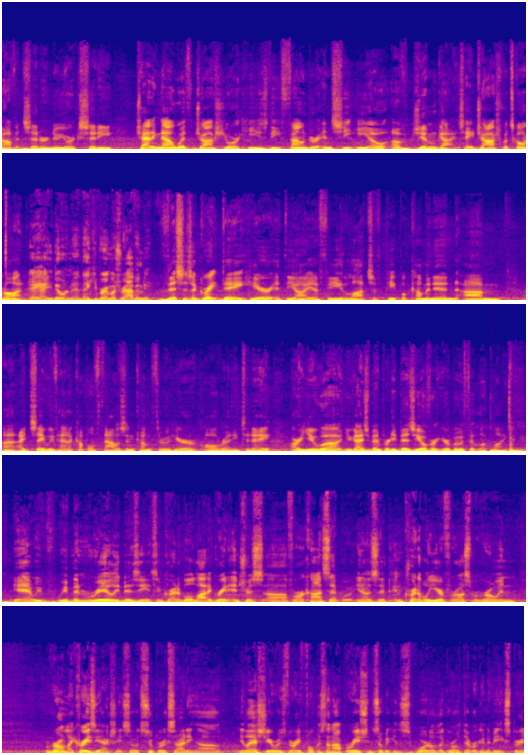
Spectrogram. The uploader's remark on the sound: Recorded LIVE in the Podcast Zone at The International Franchise Expo 2023 in New York.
